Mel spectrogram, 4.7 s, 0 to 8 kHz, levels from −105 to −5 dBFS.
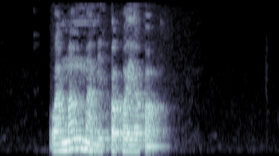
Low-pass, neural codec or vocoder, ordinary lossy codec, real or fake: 7.2 kHz; none; MP3, 64 kbps; real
